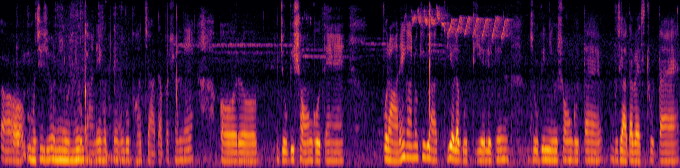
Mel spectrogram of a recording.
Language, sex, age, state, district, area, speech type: Hindi, female, 18-30, Madhya Pradesh, Chhindwara, urban, spontaneous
